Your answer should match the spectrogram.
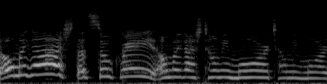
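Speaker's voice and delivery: an over-the-top thrilled oh my gosh; gushing. Retold or imitated. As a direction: squeal with delight at the news. Gushing reply to a friend's story.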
